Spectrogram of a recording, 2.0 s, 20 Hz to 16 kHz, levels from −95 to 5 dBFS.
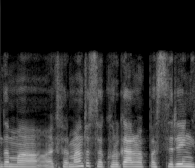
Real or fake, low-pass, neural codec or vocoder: real; 10.8 kHz; none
